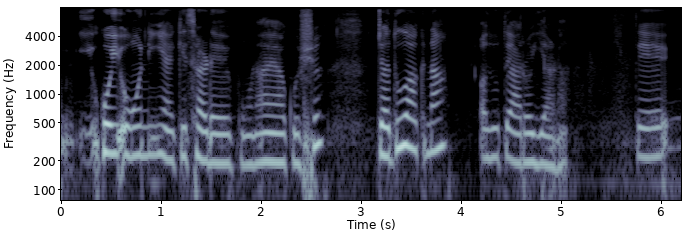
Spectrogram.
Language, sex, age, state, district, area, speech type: Dogri, female, 18-30, Jammu and Kashmir, Jammu, rural, spontaneous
